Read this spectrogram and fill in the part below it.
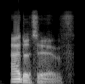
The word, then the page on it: additive: British English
